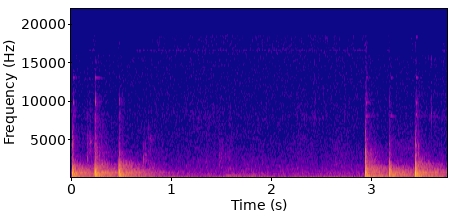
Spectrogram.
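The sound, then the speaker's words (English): Three sharp knocks on a door, a pause of a couple of seconds, then three more knocks in the same quick rhythm, clear with a slight echo. “The first one, and the Holy Spirit comes knocking at your door, and I have a sign here, and they are the door shutters.”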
